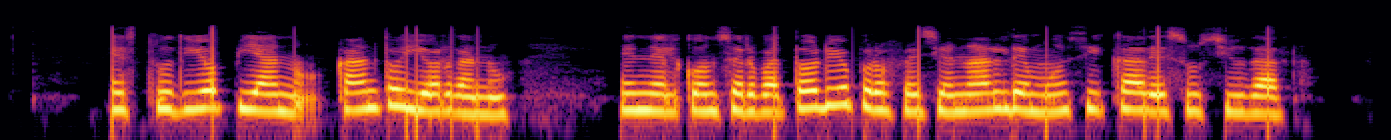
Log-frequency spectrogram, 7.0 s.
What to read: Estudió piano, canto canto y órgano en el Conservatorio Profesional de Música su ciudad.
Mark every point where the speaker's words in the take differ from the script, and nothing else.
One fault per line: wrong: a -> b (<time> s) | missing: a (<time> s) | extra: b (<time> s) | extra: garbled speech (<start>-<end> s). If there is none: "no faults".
missing: canto (2.0 s)
extra: de (5.7 s)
